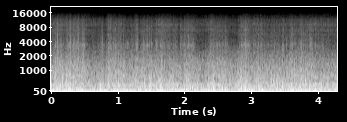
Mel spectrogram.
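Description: Wind buffeting the camera's microphone on a Royal Enfield Himalayan motorcycle at highway speed, over a steady rush of engine and road noise.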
